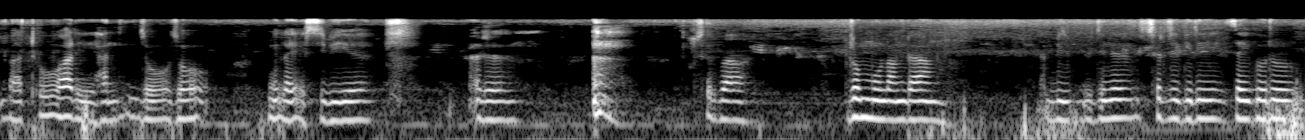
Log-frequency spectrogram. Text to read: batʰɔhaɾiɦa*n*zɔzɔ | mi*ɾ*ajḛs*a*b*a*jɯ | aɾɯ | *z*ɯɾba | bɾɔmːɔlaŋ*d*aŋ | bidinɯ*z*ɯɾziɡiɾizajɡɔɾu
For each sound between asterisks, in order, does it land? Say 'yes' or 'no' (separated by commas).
yes, no, no, no, no, yes, no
